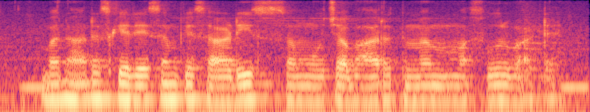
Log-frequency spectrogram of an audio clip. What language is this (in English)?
Bhojpuri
